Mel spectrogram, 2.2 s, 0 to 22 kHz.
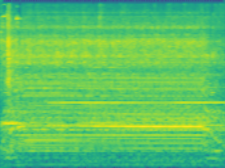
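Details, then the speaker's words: Second-gen Dodge pickup with a FASS lift pump, key turned to on. A steady high whir runs about two seconds, then winds down; normal priming, and bumping the starter runs the pump about 30 seconds. "so on the second gen dodges uh when you turn the key to the on position the the the the fuel pump will come on for a brief"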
